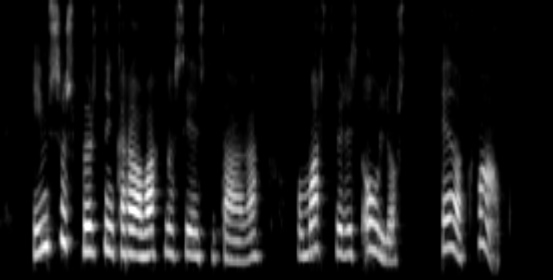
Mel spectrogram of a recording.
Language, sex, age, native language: Icelandic, female, 40-49, Icelandic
